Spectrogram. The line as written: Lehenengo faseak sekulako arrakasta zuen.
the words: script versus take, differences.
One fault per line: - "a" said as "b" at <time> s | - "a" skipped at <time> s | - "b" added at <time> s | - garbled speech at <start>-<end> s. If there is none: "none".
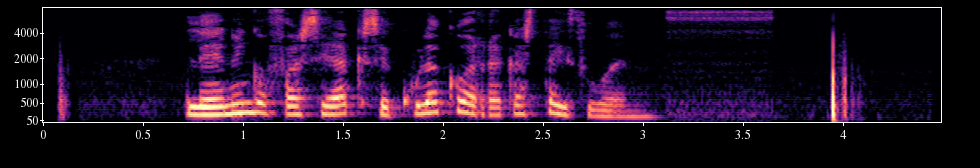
none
